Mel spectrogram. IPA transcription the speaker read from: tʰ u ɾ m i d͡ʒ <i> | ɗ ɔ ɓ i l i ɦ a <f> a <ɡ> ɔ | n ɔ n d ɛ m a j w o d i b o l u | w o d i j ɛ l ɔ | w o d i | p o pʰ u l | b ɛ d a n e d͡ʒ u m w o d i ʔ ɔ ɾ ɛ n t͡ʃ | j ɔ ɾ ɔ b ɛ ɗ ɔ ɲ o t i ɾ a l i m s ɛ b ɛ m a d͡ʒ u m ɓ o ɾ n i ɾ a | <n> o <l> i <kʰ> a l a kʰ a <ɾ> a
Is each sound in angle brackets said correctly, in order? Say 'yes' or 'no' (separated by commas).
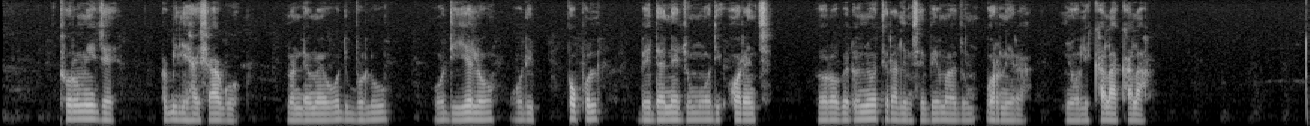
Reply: no, no, yes, no, yes, yes, no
